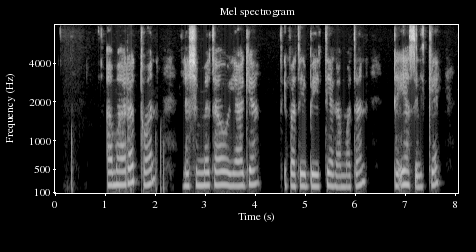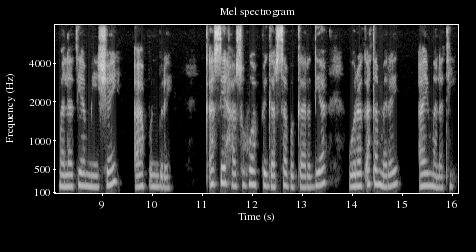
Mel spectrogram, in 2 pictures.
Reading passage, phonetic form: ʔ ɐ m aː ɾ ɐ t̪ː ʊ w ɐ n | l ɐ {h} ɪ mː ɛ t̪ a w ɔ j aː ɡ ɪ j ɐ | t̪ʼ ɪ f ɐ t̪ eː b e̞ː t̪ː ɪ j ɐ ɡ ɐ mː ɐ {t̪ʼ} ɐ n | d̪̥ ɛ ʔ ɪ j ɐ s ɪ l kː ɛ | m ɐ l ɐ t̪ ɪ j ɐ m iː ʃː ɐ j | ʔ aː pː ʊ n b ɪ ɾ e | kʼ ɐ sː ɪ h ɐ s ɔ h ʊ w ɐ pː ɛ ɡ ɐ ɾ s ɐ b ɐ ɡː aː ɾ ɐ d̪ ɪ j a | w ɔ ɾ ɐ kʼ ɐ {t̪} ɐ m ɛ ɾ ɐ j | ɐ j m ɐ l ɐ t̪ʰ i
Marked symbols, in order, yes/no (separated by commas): no, no, yes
